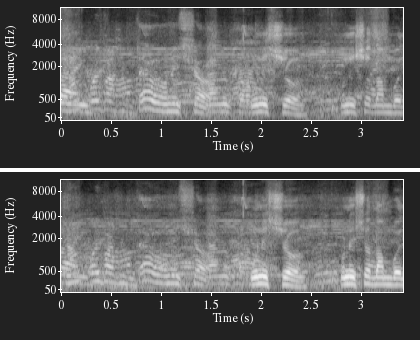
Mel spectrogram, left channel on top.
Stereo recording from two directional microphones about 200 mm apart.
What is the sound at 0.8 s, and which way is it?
Speech, 5° right (ahead or behind).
